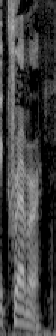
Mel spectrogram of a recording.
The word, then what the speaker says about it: Kremer: But it's kind of spelled K-R-E-M-E-R. – Yeah, it is spelled. – For showbiz, it's confusing when you got a name that people not sure how to say it. – Is there another Howard Kramer on IMDb in the unions that you could not switch your name to Kramer? – I wouldn't switch the spelling. I'd rather switch the pronunciation.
